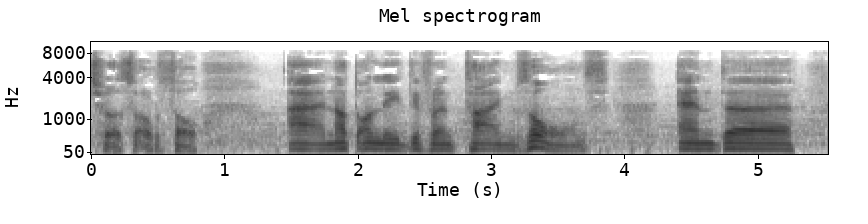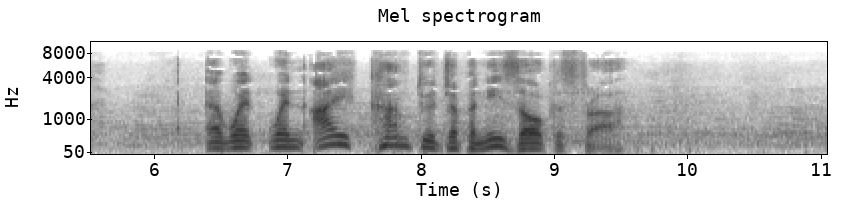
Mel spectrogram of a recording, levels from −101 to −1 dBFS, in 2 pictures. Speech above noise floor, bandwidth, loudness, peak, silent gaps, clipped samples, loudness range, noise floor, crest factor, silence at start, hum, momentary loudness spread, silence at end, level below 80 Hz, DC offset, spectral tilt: 24 dB; 8.8 kHz; -29 LUFS; -10 dBFS; none; under 0.1%; 3 LU; -53 dBFS; 20 dB; 0 s; none; 20 LU; 0 s; -62 dBFS; under 0.1%; -5 dB/octave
